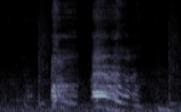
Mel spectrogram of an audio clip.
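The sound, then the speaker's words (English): Two harsh, loud coughs into the microphone in quick succession, the second longer and heavier than the first, with no talking around them. “I know I suck with this whole podcasting, coughing up your ear.”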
